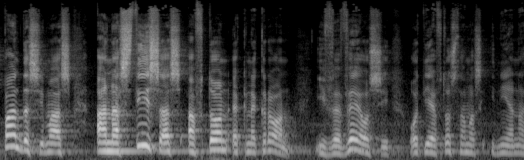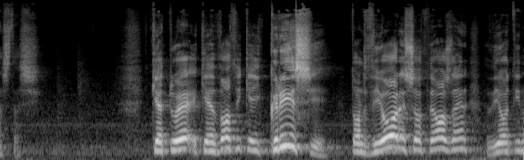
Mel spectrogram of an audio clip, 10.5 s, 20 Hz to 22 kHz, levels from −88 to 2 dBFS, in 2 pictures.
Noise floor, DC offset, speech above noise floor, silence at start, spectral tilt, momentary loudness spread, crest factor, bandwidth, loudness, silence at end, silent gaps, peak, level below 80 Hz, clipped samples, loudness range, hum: -56 dBFS; under 0.1%; 32 dB; 0.05 s; -3.5 dB/octave; 18 LU; 18 dB; over 20 kHz; -23 LUFS; 0 s; none; -6 dBFS; -64 dBFS; under 0.1%; 11 LU; none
